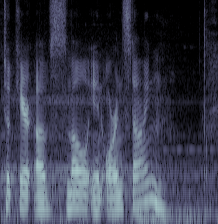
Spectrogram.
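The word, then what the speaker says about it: Ornstein: A lot of people pronounce it Orenstein, but I've explained before, based on what appears to be a German word and how that part of a word is pronounced in every other word that it appears in, S-T-E-I-N. I think it would be best pronounced Stein, but who really cares?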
